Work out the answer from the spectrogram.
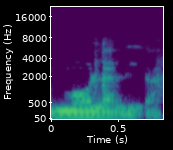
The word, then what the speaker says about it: molalidad: Lo va a decir así, molalidad. Igualito, igualito, así se escribe. Se parecen, lo único que la R por L.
